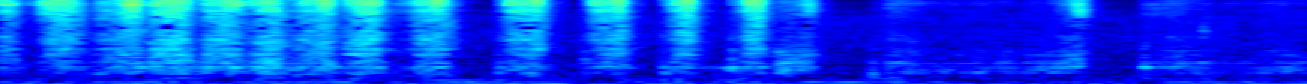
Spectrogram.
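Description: A small round bristle dauber brush with a wooden handle, held in the fingers, rubs cream in small strokes onto the upper of an empty brown leather Sperry Top-Sider boat shoe with a white rubber sole. A quick, steady run of bright, hissy brushing strokes scratches over the leather, then trails off into softer, quieter rubbing toward the end.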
